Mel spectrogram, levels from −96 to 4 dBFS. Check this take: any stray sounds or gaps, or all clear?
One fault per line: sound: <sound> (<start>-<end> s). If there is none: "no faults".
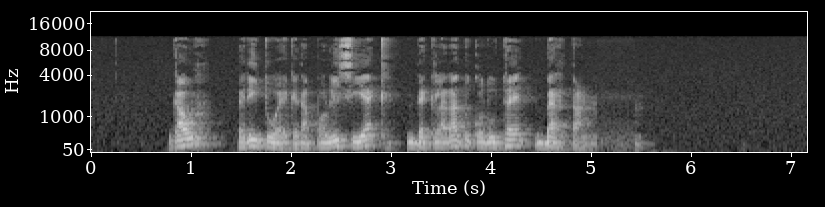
no faults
